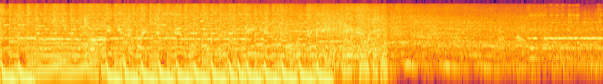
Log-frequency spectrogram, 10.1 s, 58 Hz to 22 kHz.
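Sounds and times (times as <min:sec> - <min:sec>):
rising synth sweep: 0:00.0 - 0:09.4
hardcore electronic music synths: 0:00.0 - 0:10.0.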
